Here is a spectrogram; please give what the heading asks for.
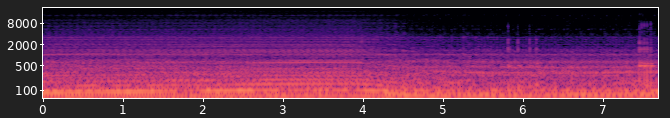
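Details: Nissan Navara, abnormal engine noise noticed between 750 and 2000 rpm: low idle rumble with uneven chatter and faint whir at low revs; cause unclear.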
